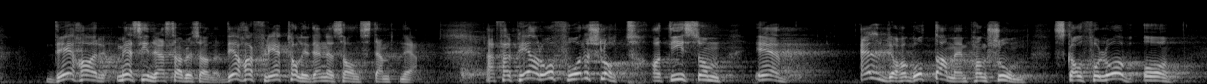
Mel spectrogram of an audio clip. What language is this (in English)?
Norwegian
